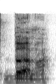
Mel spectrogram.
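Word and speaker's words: Böhme: I think uh European philosopher German guy it's spelled like Jacob Jacob Bohem but it's it's Burma and it's called the u it's called the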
